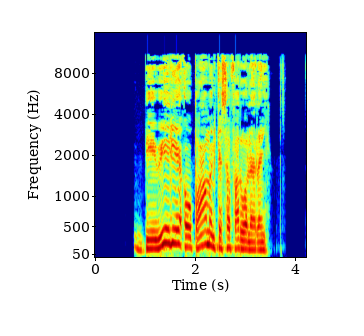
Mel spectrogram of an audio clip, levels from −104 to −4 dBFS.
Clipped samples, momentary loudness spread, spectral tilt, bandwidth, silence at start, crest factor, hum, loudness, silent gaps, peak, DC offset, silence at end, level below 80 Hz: under 0.1%; 8 LU; -5 dB/octave; 11.5 kHz; 0.8 s; 12 dB; none; -11 LUFS; none; 0 dBFS; under 0.1%; 0.8 s; -48 dBFS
